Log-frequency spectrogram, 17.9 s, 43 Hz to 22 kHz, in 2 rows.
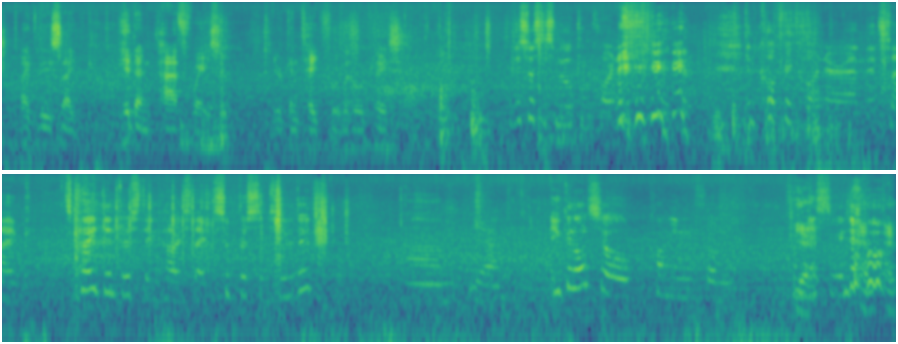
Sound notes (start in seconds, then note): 6.1 laughs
